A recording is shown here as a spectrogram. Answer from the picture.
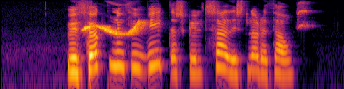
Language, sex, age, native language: Icelandic, female, 18-19, Icelandic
